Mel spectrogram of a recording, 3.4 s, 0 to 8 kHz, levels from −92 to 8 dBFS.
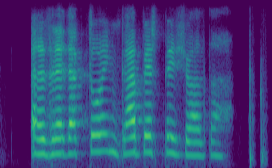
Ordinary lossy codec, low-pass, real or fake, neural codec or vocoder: Opus, 24 kbps; 7.2 kHz; fake; codec, 16 kHz, 0.8 kbps, ZipCodec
